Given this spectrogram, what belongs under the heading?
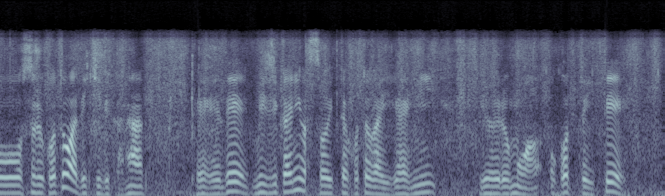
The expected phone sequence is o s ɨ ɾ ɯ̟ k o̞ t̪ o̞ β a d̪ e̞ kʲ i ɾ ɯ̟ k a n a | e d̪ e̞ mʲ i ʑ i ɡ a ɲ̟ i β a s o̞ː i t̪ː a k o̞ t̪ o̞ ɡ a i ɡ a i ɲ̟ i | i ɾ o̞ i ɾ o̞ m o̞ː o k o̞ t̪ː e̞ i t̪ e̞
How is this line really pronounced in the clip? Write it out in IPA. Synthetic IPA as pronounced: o s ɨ ɾ ɯ̟ k o̞ t̪ o̞ β a d̪ e̞ kʲ i ɾ ɯ̟ k a n a | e d̪ e̞ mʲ i ʑ i k a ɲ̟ i β a s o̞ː i t̪ː a k o̞ t̪ o̞ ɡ a i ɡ a i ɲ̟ i | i ɾ o̞ i ɾ o̞ m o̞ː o k o̞ t̪ː e̞ i t̪ e̞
